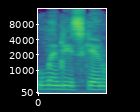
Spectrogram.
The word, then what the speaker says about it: Lindy: with Lindy skin which even though your name is spelled with a y l i n d y you call it Lindy skin with an i that's right and the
